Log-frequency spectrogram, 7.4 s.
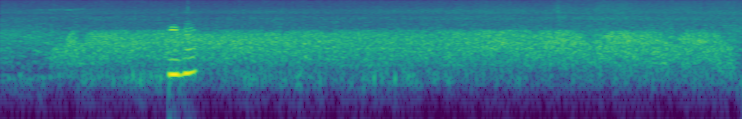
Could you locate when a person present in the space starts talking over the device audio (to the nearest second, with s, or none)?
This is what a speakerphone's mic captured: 2 s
